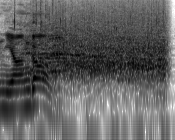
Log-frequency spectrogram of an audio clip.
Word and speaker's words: Nyong'o: And the Oscar goes to Lupita Nyong'o. Because of that, she took to Instagram to share a quick tutorial of how to pronounce her full name. Lupita Nyong'o.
